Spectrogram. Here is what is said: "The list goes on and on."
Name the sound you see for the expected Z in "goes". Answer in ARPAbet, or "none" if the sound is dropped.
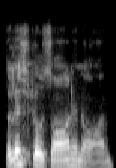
Z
